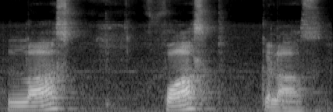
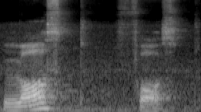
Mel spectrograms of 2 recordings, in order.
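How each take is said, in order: First: लास्ट फास्ट क्लास with an open long a, slowly; teacher contrasting British and American; British pronunciation. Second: लॉस्ट and फर्स्ट with a rounded aw; teacher contrasting British and American; American pronunciation. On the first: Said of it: "यदि British में pronunciation करेंगे". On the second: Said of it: "American में देखेंगे तो". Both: Shown as a demonstration.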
